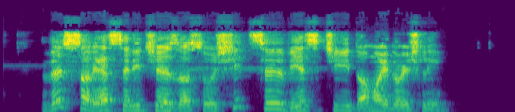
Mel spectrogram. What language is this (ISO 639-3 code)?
hsb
